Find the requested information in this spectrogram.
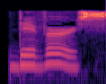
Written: diverseness

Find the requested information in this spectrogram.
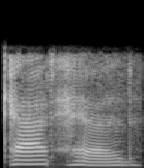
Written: cathead

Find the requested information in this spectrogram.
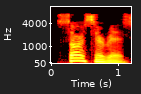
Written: sorceress

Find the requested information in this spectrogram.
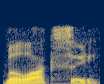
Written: Biloxi

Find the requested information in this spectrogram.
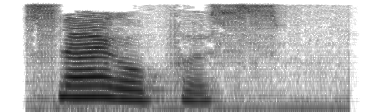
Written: snagglepuss

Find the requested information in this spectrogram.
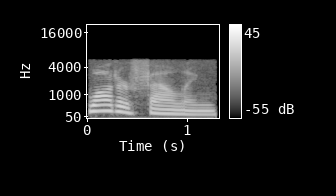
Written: waterfowling

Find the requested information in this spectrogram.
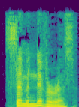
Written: seminivorous

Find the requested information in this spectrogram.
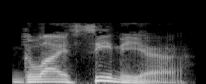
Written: glycemia

